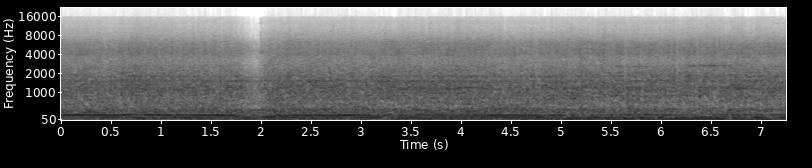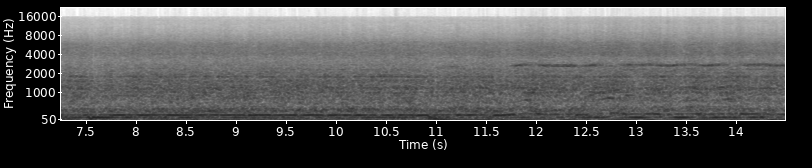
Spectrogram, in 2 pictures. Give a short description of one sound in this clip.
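A blender whirs loudly and steadily, close by.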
